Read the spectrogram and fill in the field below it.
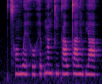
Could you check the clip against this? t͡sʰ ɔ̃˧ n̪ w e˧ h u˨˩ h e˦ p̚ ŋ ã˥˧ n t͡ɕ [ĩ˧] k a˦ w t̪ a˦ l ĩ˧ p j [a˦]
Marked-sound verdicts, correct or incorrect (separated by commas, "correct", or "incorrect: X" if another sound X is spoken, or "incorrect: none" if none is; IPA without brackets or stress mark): correct, correct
